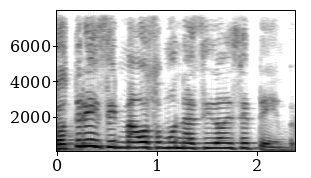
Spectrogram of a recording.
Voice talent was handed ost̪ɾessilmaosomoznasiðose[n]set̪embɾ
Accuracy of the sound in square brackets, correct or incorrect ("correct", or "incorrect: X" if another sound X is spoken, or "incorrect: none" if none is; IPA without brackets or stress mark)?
correct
